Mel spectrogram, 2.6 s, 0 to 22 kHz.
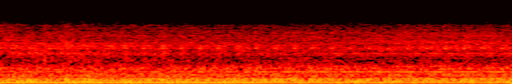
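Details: Toyota Avanza All New 2013 1300 cc idling after weak battery recharged 12 hours with a small motorcycle charger: quiet, smooth, even idle hum, low steady note, no roughness or tapping; engine running fine.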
